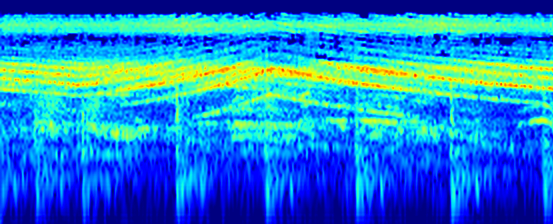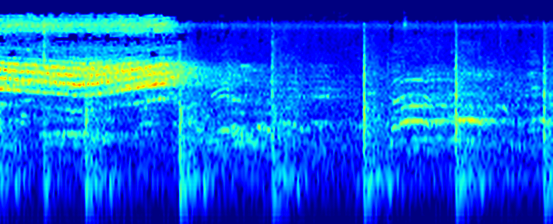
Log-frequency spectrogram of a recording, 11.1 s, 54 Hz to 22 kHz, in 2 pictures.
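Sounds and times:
drum beaten in a steady beat: 0:00.0 - 0:08.6
supporters calling or chanting: 0:00.0 - 0:11.0.

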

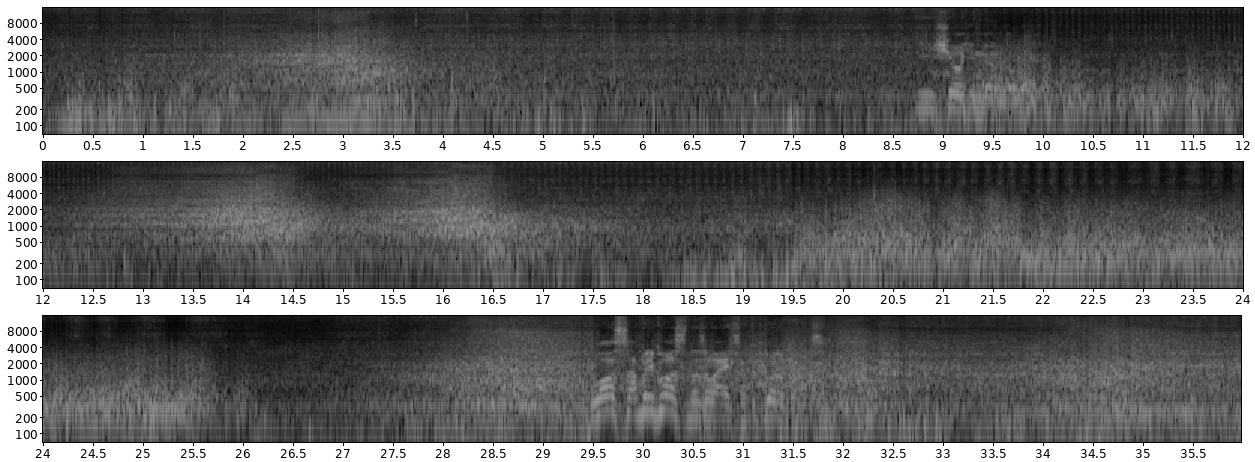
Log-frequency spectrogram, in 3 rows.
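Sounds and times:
traffic passing: 0:00.0 - 0:35.9
wind and road noise on microphone: 0:00.0 - 0:35.9.

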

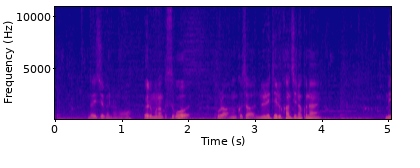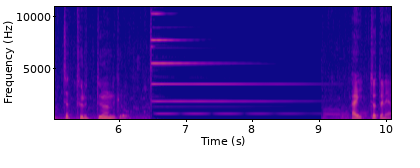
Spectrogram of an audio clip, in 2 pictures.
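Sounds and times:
bell-like chime: 0:06.5 - 0:09.2.

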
